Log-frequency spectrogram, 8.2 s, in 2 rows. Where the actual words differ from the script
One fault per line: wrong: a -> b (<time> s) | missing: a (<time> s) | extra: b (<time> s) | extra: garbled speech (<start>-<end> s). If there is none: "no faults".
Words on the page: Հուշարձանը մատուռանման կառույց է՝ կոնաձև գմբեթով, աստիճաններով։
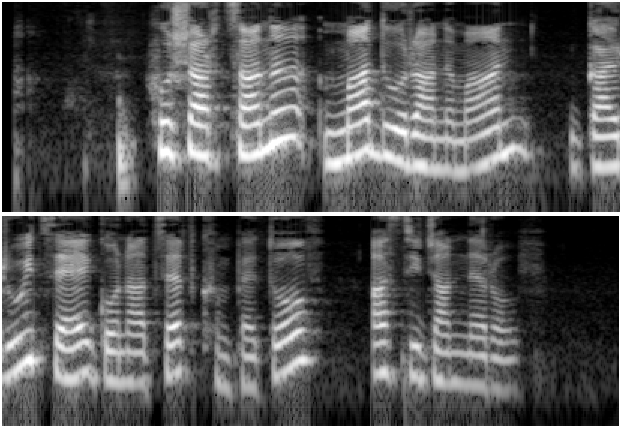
no faults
